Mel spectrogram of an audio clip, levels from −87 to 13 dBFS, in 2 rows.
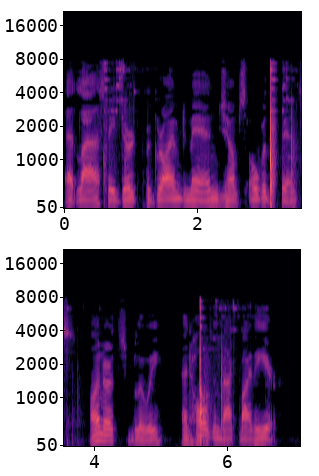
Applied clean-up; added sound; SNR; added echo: neural mask model RNNoise.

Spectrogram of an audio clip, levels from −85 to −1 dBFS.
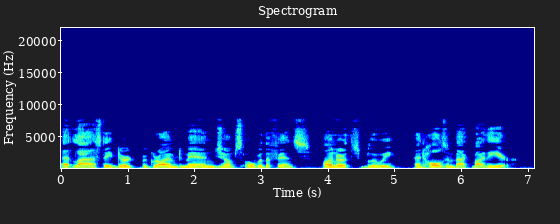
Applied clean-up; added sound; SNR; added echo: none; none; none; none.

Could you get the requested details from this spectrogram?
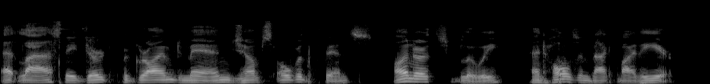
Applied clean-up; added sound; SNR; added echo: neural mask model DeepFilterNet 3.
